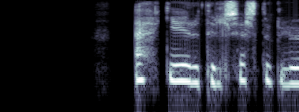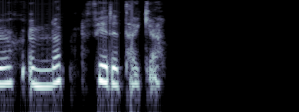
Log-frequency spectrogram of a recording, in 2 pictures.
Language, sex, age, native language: Icelandic, female, 18-19, Icelandic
